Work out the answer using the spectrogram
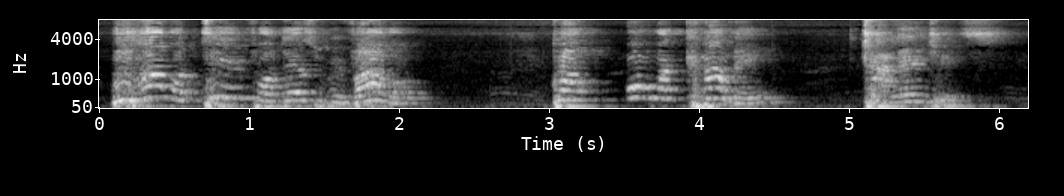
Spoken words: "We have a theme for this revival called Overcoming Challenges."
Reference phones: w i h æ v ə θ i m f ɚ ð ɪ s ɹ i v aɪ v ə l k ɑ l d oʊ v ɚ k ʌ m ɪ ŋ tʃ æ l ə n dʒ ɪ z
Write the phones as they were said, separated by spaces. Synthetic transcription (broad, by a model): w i h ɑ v ə t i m f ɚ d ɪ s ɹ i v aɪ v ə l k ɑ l oʊ v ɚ k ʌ m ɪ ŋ tʃ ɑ l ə n dʒ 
